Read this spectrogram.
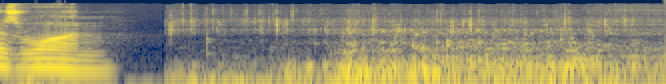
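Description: Air bubbles gurgle and rumble from a diver's breathing gear underwater.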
